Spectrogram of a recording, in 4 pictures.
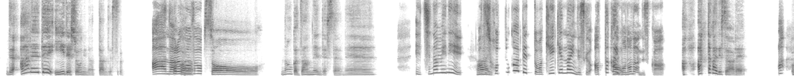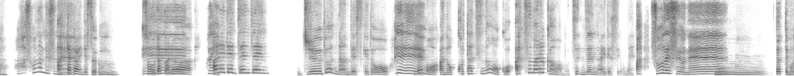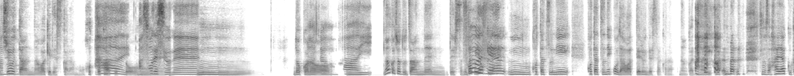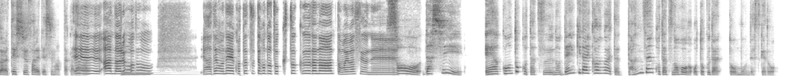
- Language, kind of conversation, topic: Japanese, unstructured, 冬の暖房にはエアコンとこたつのどちらが良いですか？
- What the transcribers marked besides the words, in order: laugh; laughing while speaking: "らな"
